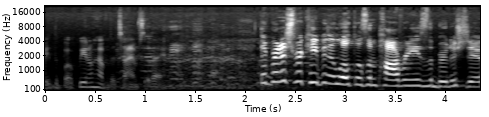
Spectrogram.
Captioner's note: laugh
